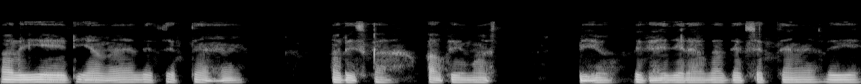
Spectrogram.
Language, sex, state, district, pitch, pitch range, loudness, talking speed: Hindi, male, Bihar, Araria, 105 Hz, 100-110 Hz, -17 LUFS, 145 wpm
